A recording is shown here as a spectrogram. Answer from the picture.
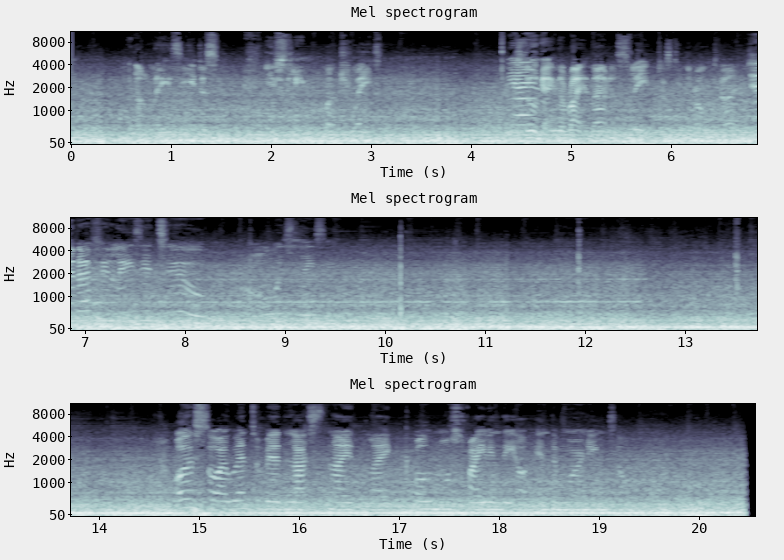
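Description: Car interior noise while driving at speed: a steady low drone of engine and tyres on the road. Voices talk intermittently over it.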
